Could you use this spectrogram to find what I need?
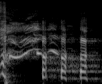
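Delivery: high-pitched giggling burst; laugh. Real, not acted. Streamer laughing at being smacked while driving, high giggle. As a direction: break up laughing. Cracking up at own story.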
